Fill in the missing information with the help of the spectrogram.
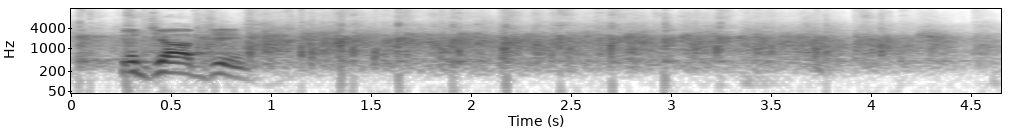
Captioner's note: audience applauding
